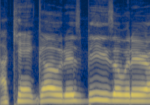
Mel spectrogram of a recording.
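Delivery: loud, tearful, scared, crying pleading. Retelling being scared of bees on a roof, imitating own past crying plea. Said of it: "I'm over here crying and shit".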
